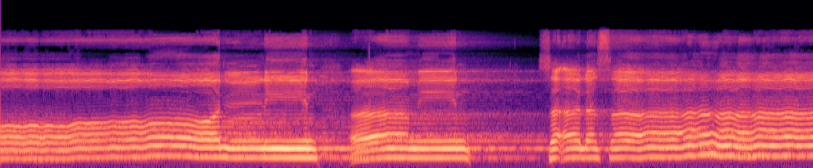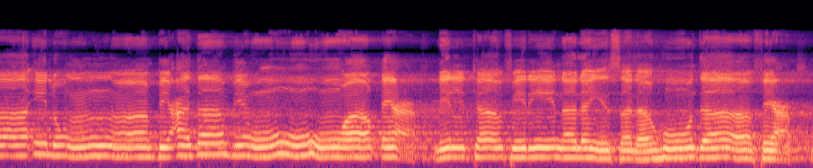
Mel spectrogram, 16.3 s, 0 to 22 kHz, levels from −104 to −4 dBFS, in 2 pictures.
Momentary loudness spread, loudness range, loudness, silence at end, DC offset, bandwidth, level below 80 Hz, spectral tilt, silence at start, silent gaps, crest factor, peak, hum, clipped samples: 7 LU; 5 LU; -18 LUFS; 0 s; under 0.1%; 11.5 kHz; -62 dBFS; -5.5 dB/octave; 0 s; none; 14 dB; -2 dBFS; none; under 0.1%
